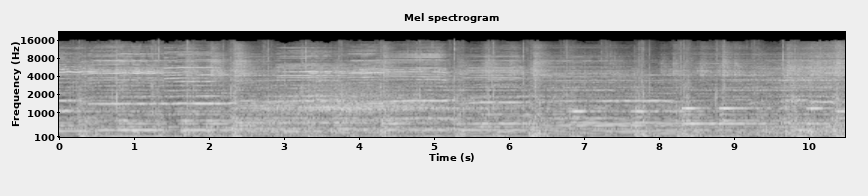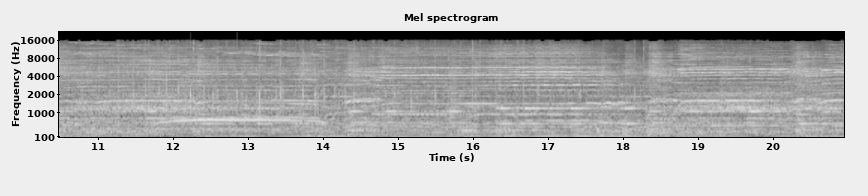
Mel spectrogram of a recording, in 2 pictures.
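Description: Korean traditional performance music: held wind-instrument melody notes over steady drumming and percussion, loud and continuous.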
